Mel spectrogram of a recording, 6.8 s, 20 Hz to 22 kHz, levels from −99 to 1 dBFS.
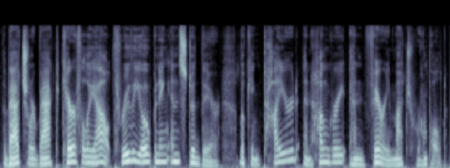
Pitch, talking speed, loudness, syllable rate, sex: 140 Hz, 170 wpm, -19 LUFS, 5.3 syllables/s, female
